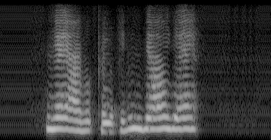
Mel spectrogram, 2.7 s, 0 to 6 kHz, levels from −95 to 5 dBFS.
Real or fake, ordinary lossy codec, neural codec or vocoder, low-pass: fake; AAC, 48 kbps; codec, 16 kHz, 0.5 kbps, FreqCodec, smaller model; 5.4 kHz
